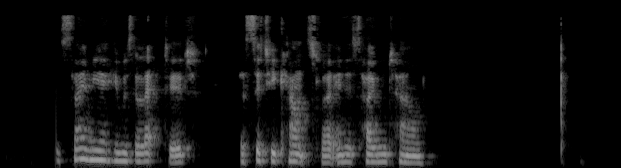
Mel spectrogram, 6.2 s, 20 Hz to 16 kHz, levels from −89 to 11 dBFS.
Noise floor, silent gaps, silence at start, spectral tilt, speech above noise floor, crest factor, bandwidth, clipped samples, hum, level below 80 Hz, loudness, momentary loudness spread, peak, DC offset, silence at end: under -90 dBFS; none; 0.55 s; -4 dB/octave; over 55 dB; 22 dB; 12 kHz; under 0.1%; none; -84 dBFS; -36 LUFS; 10 LU; -16 dBFS; under 0.1%; 0.55 s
